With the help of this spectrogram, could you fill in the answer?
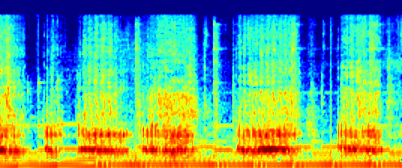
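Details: An aquarium Steller sea lion gives deep, rasping, low roars in long bursts over soft music; the roar serves to communicate, defend territory and identify pups returning from fishing; males and females are equally loud and deep.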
